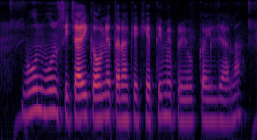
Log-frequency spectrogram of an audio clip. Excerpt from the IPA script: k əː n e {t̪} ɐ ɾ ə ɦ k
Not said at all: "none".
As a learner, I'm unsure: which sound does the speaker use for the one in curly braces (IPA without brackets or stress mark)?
t̪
